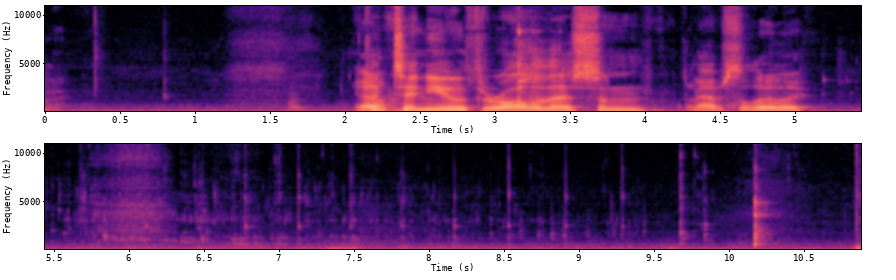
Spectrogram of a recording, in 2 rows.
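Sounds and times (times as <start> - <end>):
low steady hum: 0.0 - 10.8
speech: 2.1 - 5.2
drink pouring from a bottle: 5.2 - 10.0.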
